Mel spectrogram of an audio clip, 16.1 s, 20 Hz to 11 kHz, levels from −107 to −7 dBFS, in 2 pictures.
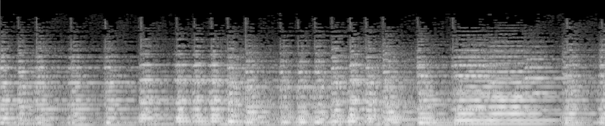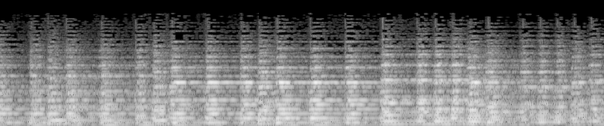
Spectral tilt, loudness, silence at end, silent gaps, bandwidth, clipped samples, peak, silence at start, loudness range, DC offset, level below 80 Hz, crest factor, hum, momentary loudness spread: -9 dB/octave; -22 LUFS; 0 s; none; 6.8 kHz; under 0.1%; -4 dBFS; 0 s; 4 LU; under 0.1%; -38 dBFS; 16 dB; none; 7 LU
